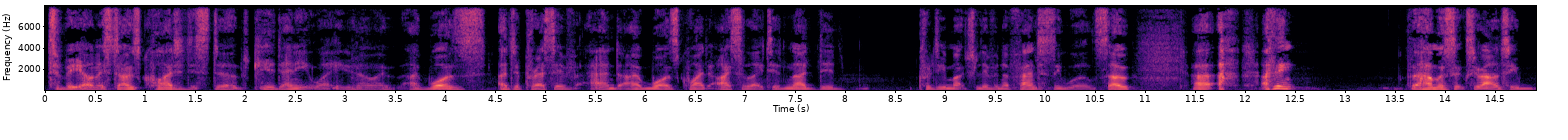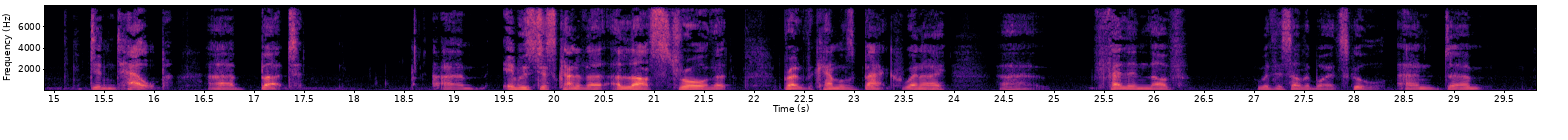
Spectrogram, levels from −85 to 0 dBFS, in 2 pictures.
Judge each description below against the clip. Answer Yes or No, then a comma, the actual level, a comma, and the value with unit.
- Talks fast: No, average, 145 wpm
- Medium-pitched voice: No, low, 100 Hz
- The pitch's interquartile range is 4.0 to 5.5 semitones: No, average, 3.4 semitones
